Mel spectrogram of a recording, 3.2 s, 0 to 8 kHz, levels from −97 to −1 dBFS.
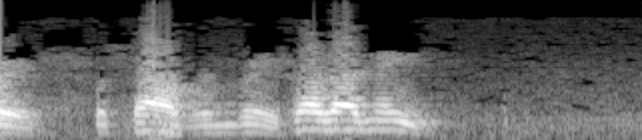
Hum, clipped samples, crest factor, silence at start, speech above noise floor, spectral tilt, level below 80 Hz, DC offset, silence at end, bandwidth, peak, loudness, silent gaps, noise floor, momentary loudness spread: none; 0.3%; 14 dB; 0 s; 32 dB; -8.5 dB/octave; -46 dBFS; under 0.1%; 1 s; 6.6 kHz; 0 dBFS; -12 LUFS; none; -43 dBFS; 14 LU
